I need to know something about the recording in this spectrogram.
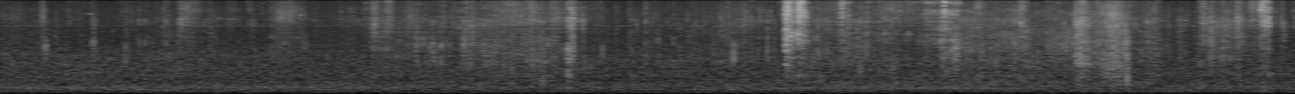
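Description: Light handling noises in a truck engine bay: a few short clicks and scrapes as the engine oil dipstick is pulled out and handled, with leather jacket rustle, over a faint steady background hum.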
